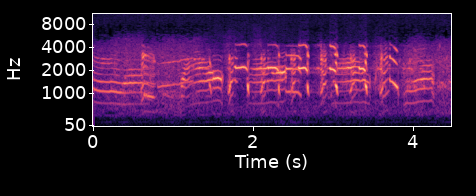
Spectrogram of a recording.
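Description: A gull gives a series of nasal, harmonic-rich calls: a few drawn-out wails, then quick choppy notes repeated about three times a second.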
